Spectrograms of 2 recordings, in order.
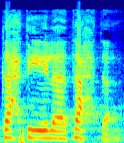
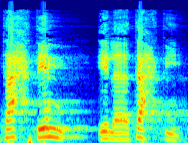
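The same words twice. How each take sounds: First: First word ends in kasra, second in fatha. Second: First word has tanwin, second ends in kasra. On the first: "بكسر الأول وفتح الثاني" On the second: "بتنوين الأول وكسر الثاني"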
